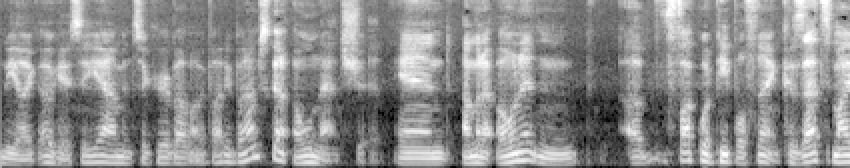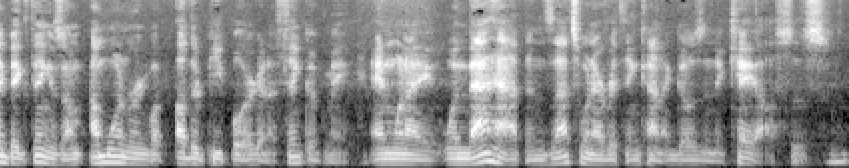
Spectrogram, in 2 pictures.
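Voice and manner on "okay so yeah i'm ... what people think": normal talking voice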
